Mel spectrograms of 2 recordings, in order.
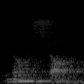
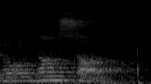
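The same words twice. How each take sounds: First: Said in the usual way. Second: Slow, stretched "no, non-stop" with a falling end; drawn-out non-stop. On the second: Shown as a demonstration. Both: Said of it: "take yourself to full intensity".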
